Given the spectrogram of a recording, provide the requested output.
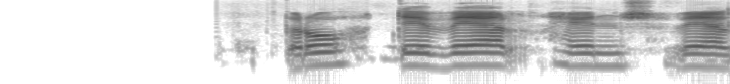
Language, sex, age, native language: Icelandic, male, 9, Icelandic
